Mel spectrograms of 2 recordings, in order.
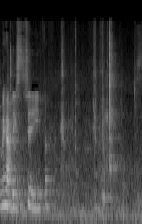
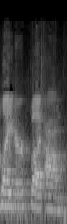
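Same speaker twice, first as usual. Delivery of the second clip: ordinary talk, nothing marked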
